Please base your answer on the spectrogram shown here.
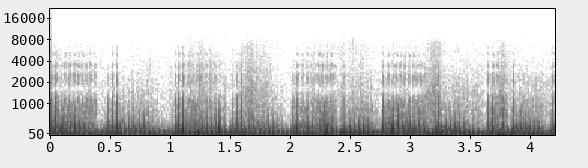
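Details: Domestic cat purring steadily: a low, rumbling vibration with regular breathing pulses roughly every half second, alternating inhale and exhale phases, close and continuous.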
